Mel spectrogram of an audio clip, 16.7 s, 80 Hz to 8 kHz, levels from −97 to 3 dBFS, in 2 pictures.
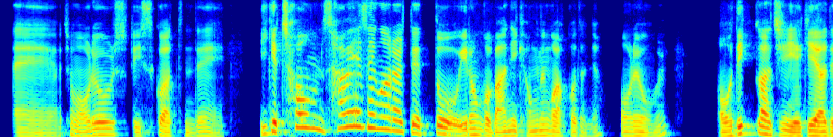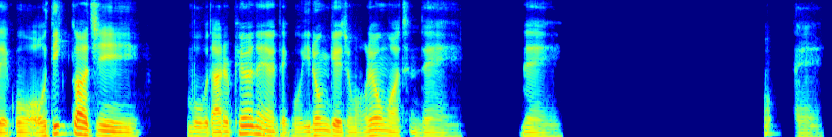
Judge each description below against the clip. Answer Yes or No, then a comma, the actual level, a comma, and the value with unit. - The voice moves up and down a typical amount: No, wide, 6.3 semitones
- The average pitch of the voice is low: Yes, low, 105 Hz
